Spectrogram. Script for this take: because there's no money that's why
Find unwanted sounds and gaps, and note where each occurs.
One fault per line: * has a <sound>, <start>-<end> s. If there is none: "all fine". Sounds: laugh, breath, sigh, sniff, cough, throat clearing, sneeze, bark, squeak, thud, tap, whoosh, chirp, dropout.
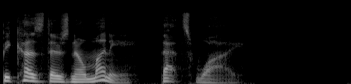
all fine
